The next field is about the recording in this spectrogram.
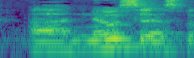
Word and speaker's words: Gnosis: Gnosis, with a silent G, is an ancient Greek word meaning knowledge, with connotations of secret knowledge or spiritual knowledge, specifically also knowledge of God.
